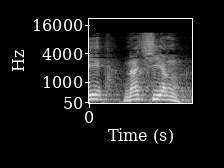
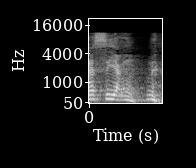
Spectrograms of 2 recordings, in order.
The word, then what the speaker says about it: น้าเซียง: ใน เคส วัน นี้ น เชียง นะ ฮะ หรือ ณ เซียง จะ ออก เสียง ยัง ไง ก็ ได้ นะ ครับ ที่ อยู่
